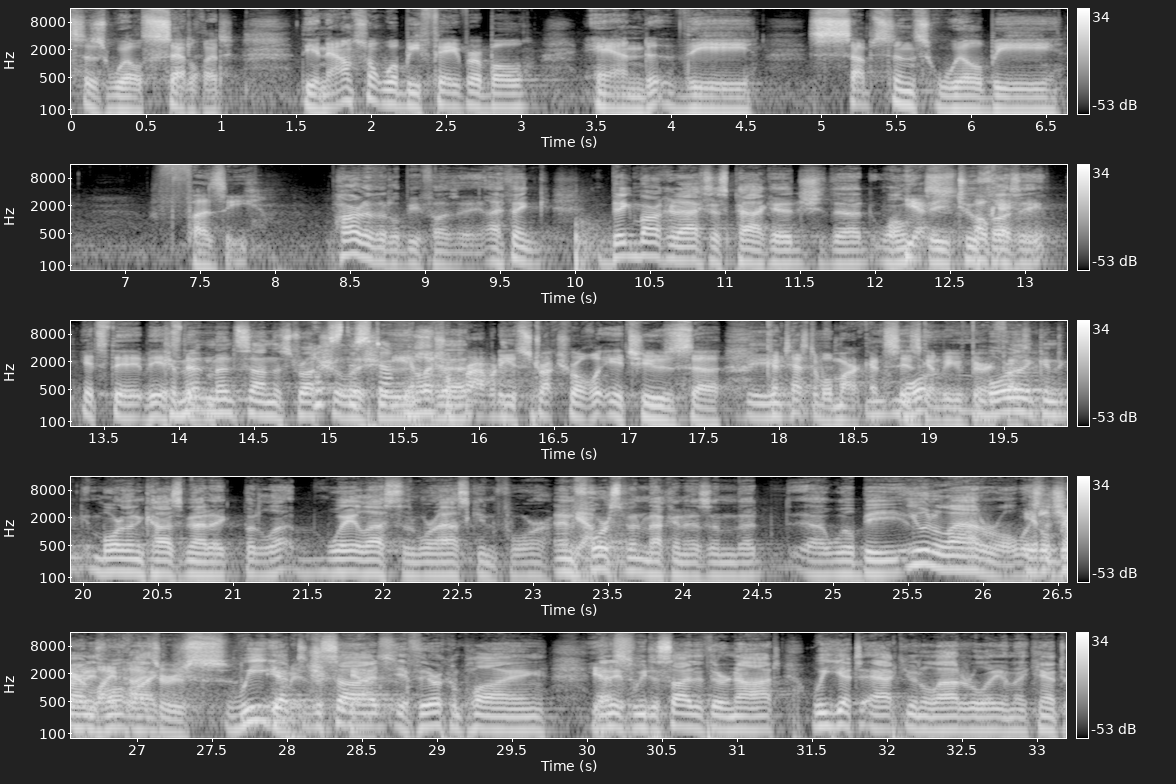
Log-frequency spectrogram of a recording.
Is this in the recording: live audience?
yes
